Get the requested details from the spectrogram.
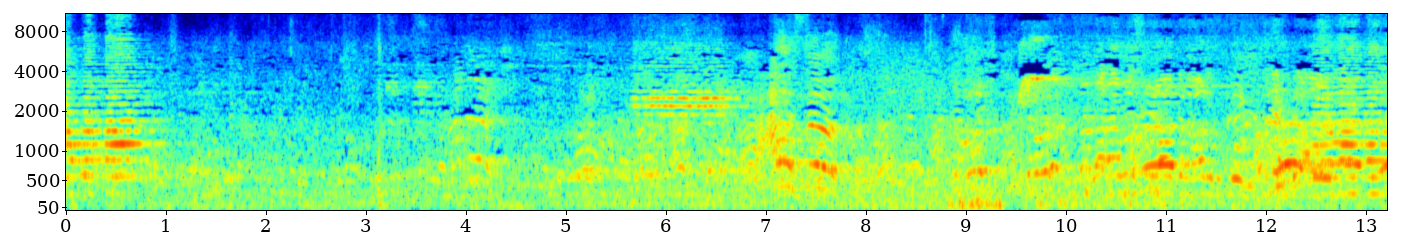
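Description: A crowd of men cheers and shouts outdoors.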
